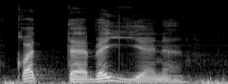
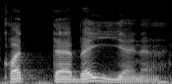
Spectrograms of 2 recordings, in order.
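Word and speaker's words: قَدْ تَبَيَّنَ: Qad tabayyana. Qad tabayyana. Cara bacaan dia macam mana? Memasukkan huruf pertama yang mati ke dalam huruf kedua yang berbaris. Sehingga menjadi satu huruf yang bertanda tasydid.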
